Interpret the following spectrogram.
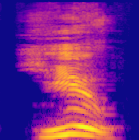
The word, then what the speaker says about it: Hugh: Wesley says Hugh is pronounced with an H sound. Hugh.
